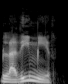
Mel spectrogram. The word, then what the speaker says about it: Vladimir: Vladimir bueno, por cierto, siempre decimos Vladimir o Vladimir y ninguna de las dos es correcta, es Vladimir, por cierto. Vladimir. Sí, sí, es Vladimir, se tilda en la, sílaba del medio,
